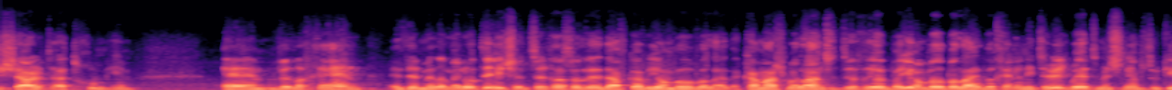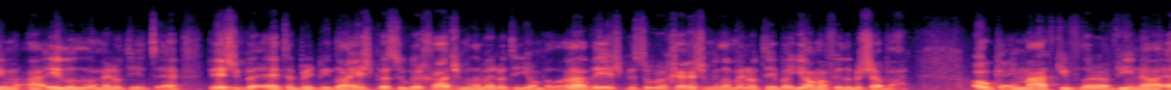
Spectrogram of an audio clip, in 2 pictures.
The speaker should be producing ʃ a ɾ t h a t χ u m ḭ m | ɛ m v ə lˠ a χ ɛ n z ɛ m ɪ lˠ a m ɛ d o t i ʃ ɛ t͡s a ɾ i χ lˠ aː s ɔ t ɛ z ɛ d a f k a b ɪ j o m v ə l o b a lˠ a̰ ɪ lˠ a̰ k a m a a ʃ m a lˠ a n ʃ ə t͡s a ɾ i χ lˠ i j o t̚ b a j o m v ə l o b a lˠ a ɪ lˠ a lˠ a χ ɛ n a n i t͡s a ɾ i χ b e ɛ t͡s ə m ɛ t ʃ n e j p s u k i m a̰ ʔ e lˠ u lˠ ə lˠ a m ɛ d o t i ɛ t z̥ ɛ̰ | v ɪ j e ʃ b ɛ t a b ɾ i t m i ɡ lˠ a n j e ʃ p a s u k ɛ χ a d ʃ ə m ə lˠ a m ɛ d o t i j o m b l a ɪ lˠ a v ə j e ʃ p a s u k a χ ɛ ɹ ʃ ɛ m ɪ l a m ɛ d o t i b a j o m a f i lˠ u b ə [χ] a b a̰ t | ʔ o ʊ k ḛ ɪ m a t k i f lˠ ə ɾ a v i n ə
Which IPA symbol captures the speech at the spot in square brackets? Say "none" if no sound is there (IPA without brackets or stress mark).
ʃ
